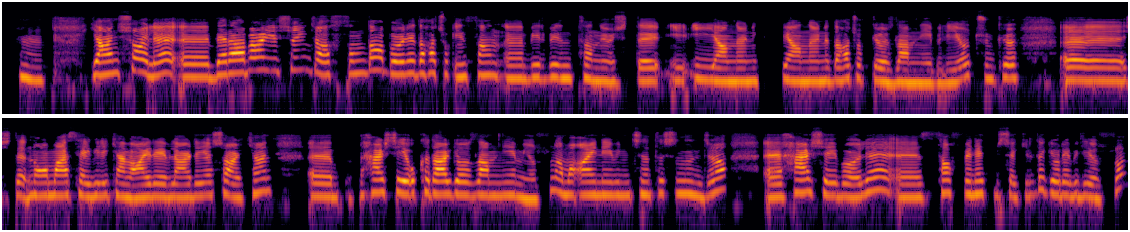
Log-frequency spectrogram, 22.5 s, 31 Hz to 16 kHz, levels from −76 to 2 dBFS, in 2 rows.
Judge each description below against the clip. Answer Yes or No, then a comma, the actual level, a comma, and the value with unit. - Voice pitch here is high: Yes, high, 225 Hz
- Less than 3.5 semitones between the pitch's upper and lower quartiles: No, average, 3.9 semitones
